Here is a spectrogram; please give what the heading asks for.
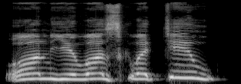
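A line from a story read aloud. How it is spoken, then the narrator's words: Shouted. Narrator (Russian): закричала мисс Мерстон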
